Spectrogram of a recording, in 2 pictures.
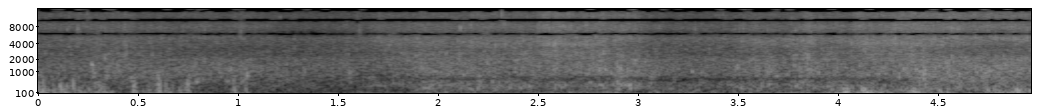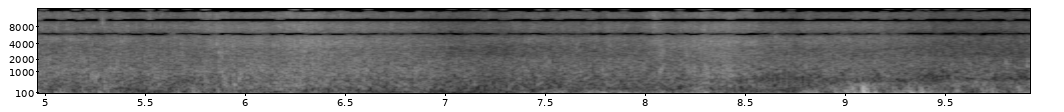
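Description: Small sea waves lapping and washing onto a sandy shore, with gusts of wind rumbling on the phone's microphone; the strongest gust comes about nine seconds in.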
